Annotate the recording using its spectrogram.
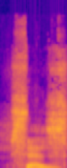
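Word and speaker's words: seize: How is that pronounced? Says says okay.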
